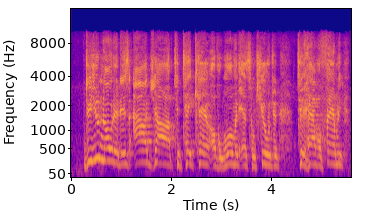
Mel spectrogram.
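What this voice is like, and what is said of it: Angry man, American accent. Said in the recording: “in his very American accent ... he seems angry”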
